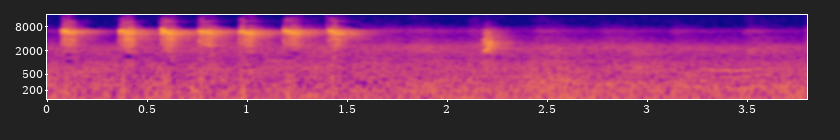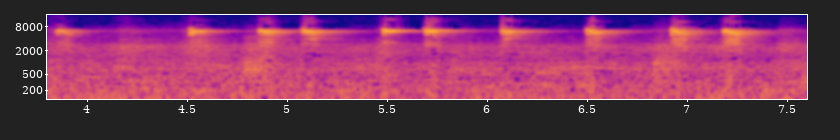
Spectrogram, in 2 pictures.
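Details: ['Close-range Javan bush lark delivering strings of short, piercing high whistles in fast series, about six notes in just over a second, with a quiet pause midway before another run.']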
